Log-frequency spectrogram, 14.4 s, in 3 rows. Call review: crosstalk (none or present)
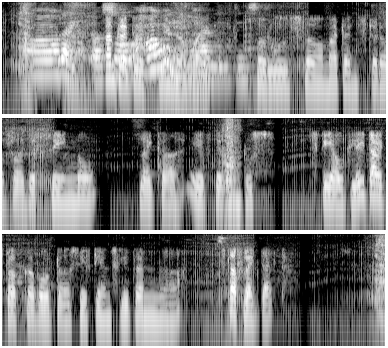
present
